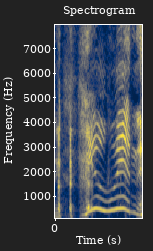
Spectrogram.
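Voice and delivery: tiny, squeaky, very high voice, drawn-out "you". Retelling a film fight where the man kneed in the groin speaks, really high-pitched voice. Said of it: "in like a really high pitched voice".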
